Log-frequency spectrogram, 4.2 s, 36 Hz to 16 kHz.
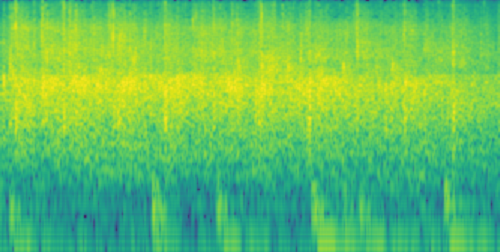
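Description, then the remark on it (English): A crowd claps steadily, a dense, continuous patter of many hands at an even loudness throughout, with no voices rising above it, clapping as an amen for those who volunteered in the outpost over the last 20 years. “Because, yes, it's worth a amen, a clap.”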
